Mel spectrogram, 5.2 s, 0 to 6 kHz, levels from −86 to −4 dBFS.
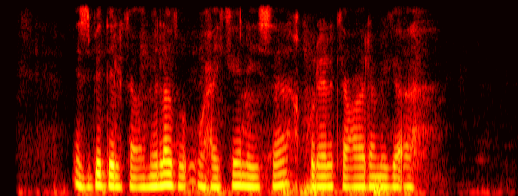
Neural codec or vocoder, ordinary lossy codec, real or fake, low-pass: none; none; real; 5.4 kHz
